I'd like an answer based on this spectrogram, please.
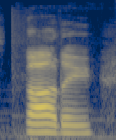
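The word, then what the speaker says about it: Skadi: Scotty. Scotty. That's how you say her name. It's bloody Scotty.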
